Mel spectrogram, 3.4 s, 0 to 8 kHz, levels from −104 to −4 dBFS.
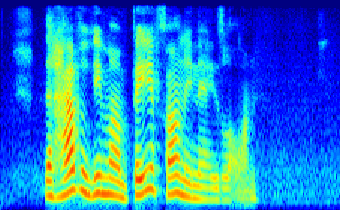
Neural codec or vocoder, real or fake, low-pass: codec, 16 kHz, 0.8 kbps, ZipCodec; fake; 7.2 kHz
